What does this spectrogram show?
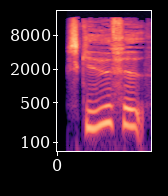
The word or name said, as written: skidefed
